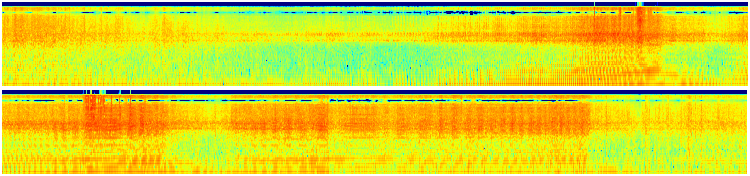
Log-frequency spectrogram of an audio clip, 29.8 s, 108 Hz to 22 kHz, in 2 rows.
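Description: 1970 BSA Starfire B25's 250cc single-cylinder four-stroke engine under way. It runs steadily at first, then pulls hard through the gears, its pitch rising and dropping sharply at each of several gear changes, with wind and road noise around it.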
